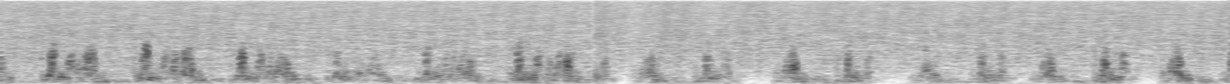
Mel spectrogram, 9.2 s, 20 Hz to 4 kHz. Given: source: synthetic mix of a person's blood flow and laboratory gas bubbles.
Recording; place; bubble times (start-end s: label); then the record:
Doppler ultrasound of blood flow; precordium
no bubbles
From the record:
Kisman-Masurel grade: 000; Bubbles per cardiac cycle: 0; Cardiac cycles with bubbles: 0%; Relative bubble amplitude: no bubbles discernible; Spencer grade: 0 (complete lack of bubble signals)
